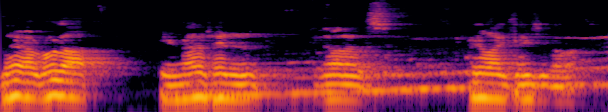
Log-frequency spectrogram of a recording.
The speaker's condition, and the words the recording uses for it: Stroke. That way, those who are not used to hearing me speak can understand.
